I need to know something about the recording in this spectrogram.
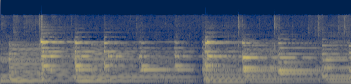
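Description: Solo piano piece played on a digital piano: a slow melody over sustained bass notes and chords, with a new chord struck about two and a half seconds in.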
